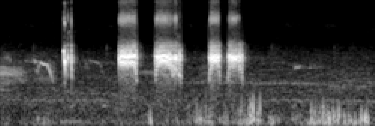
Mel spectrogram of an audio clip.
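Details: Black francolin (kala teetar) calling: a brief scratchy lead note, then four loud, harsh, grating notes in quick succession lasting about a second, over faint rustling background noise.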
